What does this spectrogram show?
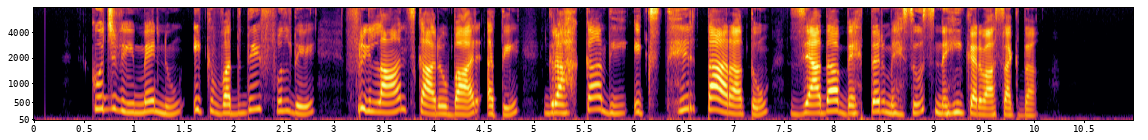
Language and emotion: Punjabi, happy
